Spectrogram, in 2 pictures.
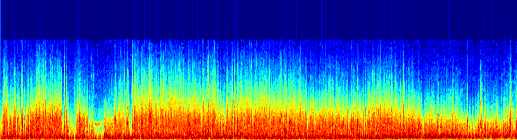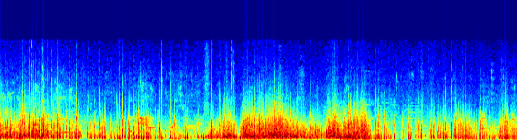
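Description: Wind rushes loudly and steadily outdoors.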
